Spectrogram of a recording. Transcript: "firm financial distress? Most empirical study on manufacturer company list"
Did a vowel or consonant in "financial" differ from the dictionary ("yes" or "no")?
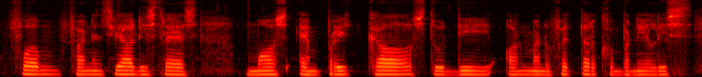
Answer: yes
